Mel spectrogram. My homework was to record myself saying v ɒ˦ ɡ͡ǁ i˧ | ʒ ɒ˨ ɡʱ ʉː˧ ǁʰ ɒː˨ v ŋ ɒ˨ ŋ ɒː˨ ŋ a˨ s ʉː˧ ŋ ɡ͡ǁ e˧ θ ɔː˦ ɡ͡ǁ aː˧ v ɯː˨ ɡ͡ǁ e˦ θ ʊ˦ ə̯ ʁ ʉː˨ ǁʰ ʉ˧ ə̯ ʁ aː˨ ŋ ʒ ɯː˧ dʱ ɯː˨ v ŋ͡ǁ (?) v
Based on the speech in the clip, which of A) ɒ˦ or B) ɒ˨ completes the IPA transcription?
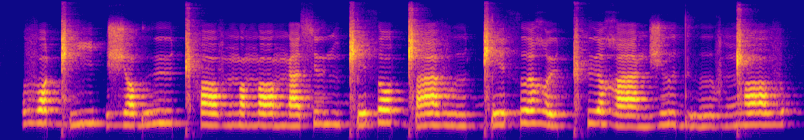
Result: A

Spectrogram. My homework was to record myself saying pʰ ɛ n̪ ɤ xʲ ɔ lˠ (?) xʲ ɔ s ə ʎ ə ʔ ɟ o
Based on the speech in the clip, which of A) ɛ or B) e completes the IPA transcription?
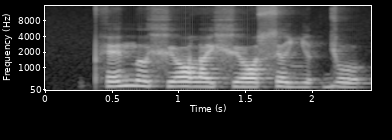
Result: B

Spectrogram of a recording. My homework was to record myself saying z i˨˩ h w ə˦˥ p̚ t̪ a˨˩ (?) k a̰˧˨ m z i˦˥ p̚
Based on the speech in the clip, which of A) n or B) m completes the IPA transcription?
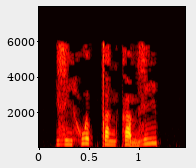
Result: A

